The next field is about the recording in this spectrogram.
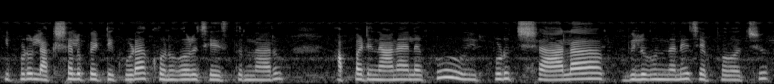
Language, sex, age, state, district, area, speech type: Telugu, female, 30-45, Andhra Pradesh, Visakhapatnam, urban, spontaneous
